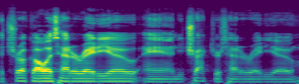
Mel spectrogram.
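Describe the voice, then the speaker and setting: Talking at a fairly quick pace, a man with an American accent and a fairly low pitch comes through on a very clean recording with a silent background. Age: 20s. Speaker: country singer. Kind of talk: interview.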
